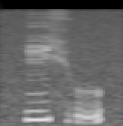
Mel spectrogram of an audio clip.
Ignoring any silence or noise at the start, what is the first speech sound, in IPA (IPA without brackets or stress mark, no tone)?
i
